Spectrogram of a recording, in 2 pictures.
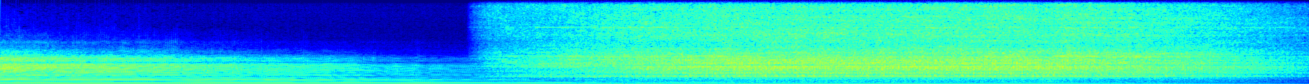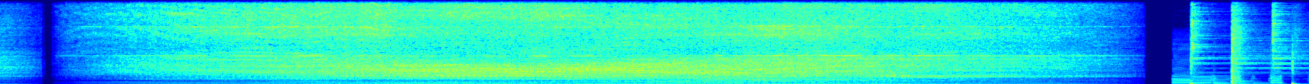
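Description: Rock music for the first several seconds, then the steady buzz of electric animal clippers working on a mule's coat, broken by a brief dropout about seventeen seconds in.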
